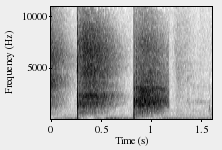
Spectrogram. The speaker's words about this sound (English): So, in true elephants in the room spirit, we have to clap. That's just how it helps me edit, so it syncs the clip. So on 3, 2, 1.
